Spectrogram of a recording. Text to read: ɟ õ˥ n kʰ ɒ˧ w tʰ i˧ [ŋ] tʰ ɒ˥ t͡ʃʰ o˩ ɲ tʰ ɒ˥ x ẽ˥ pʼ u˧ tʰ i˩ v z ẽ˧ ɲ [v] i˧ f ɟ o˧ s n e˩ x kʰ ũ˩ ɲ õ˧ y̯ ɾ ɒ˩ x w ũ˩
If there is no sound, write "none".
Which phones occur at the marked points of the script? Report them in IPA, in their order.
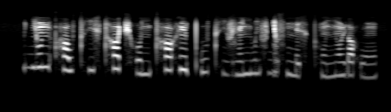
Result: x, w

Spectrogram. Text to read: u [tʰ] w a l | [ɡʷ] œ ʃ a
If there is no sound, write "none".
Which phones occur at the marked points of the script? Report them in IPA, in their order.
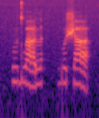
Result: d, ɡʷ

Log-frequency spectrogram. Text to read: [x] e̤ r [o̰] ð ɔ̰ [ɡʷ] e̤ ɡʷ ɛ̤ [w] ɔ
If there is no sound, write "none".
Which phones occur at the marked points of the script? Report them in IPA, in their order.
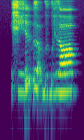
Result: x, ṵ, ɡʷ, ð

